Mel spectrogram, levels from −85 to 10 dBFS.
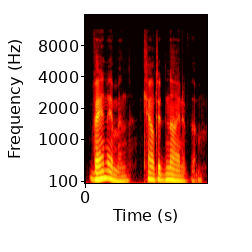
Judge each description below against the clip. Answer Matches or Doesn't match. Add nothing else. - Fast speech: Doesn't match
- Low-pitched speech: Matches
